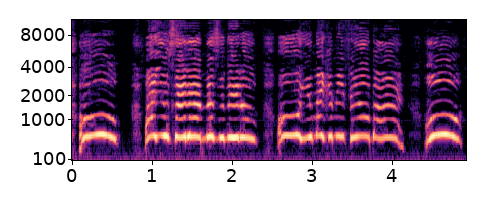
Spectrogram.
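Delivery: hammed-up hurt crying voice; mock whining. Mocking listeners who can't take the truth, whiny fake crying.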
